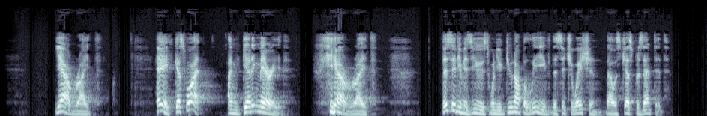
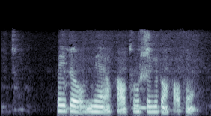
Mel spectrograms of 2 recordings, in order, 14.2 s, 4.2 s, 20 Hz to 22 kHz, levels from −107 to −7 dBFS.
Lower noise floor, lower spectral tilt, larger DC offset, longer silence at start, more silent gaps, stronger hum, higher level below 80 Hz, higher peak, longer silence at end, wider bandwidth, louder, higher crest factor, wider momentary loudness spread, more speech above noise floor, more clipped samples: first, -88 dBFS vs -79 dBFS; second, -4 dB/octave vs -7 dB/octave; neither; about the same, 1.1 s vs 1.15 s; neither; neither; first, -54 dBFS vs -66 dBFS; first, 0 dBFS vs -4 dBFS; first, 0.8 s vs 0.3 s; about the same, 7.4 kHz vs 7.8 kHz; first, -16 LUFS vs -23 LUFS; about the same, 18 dB vs 18 dB; first, 11 LU vs 8 LU; first, 72 dB vs 57 dB; neither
